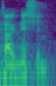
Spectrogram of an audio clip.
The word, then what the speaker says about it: Cognixion: Yeah, Cognixion.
